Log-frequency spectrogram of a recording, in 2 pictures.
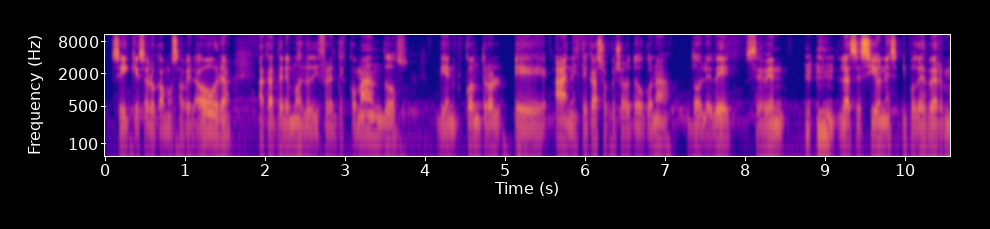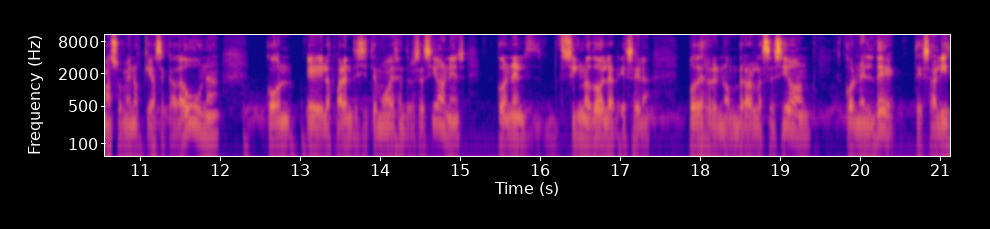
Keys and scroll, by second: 1.5 ).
